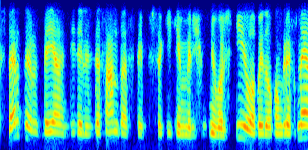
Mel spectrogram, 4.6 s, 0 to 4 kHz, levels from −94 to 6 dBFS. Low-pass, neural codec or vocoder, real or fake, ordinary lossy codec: 3.6 kHz; none; real; Opus, 24 kbps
